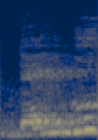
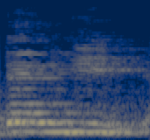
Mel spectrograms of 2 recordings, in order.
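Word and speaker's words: dengue: डेंगू रोग जो है डेंगी, एक्चुअल में द प्रोनंसिएशन इज डेंगी, वो डेंगू हम लोग हिंदी में लिख देते हैं।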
